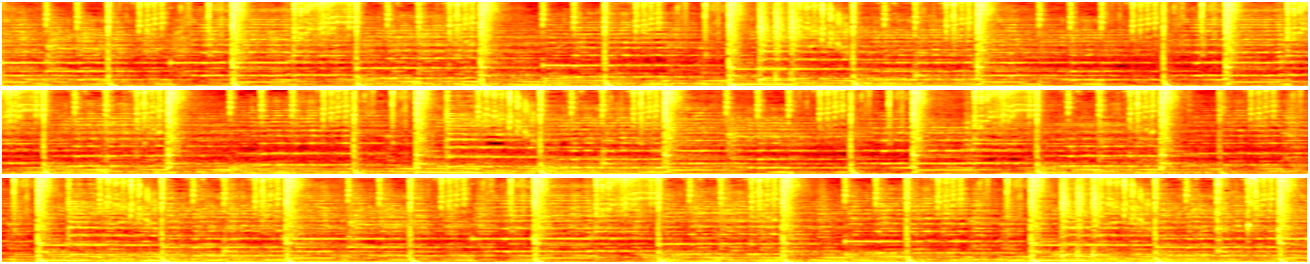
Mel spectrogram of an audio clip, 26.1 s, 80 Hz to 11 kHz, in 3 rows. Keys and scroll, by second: 1.2 ctrl+j, 1.8 ctrl+t, 2.7 space, 4.0 Return, 6.2 ctrl+j, 6.9 ctrl+t, 9.8 space, 13.6 ctrl+t, 23.4 space, 24.2 ctrl+space, 24.5 ctrl+t.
